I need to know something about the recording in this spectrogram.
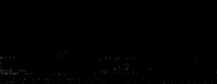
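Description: Faint male voice speaking in a large gym, too distant and low for the words to carry.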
